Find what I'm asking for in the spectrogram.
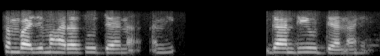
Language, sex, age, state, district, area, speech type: Marathi, female, 30-45, Maharashtra, Osmanabad, rural, conversation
